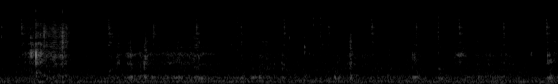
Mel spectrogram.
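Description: Faint crunching and clicking of someone chewing breaded popcorn chicken, with a louder bite about half a second in and then small irregular clicks a few times a second.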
